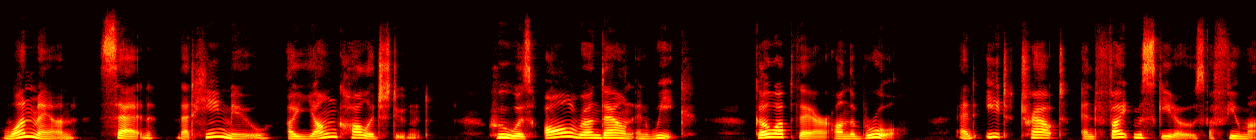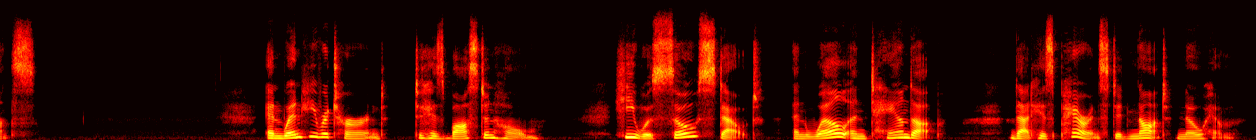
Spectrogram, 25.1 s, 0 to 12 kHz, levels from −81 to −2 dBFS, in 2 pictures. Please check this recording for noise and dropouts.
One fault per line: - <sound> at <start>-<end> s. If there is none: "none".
none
